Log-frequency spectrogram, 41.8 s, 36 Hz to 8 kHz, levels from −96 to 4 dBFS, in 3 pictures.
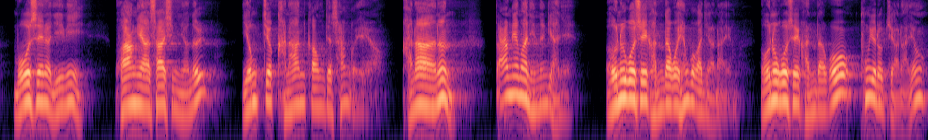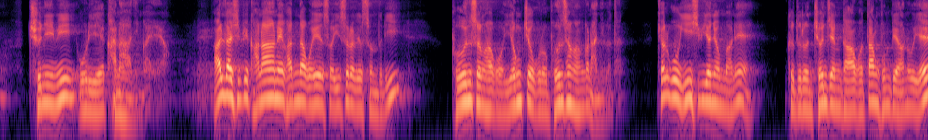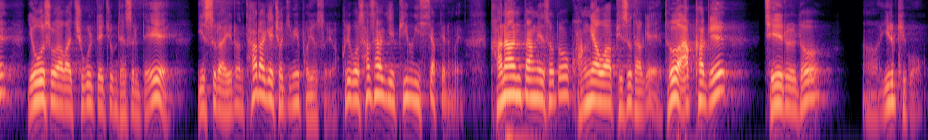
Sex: male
